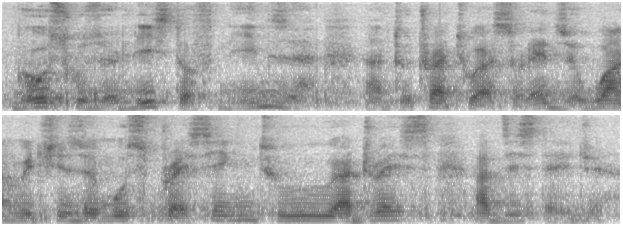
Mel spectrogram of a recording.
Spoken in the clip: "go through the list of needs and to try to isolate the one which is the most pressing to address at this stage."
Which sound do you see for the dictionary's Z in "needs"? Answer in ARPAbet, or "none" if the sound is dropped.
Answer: Z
